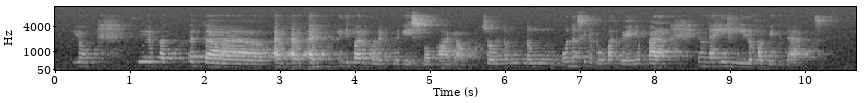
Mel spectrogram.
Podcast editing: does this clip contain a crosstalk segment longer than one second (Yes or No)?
No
